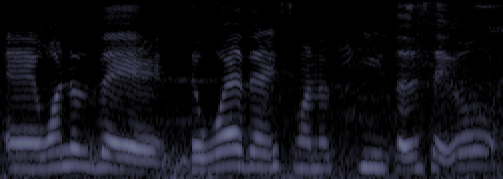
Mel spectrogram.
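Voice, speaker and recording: A Colombian woman whose first language is Spanish talks with a Colombian Spanish accent, her voice fairly high, fairly quick, and a little mellow. Chatting casually as an interview guest, she's cheerful, laughs often, and uses many fillers. A slight hiss or hum sits under the recording.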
